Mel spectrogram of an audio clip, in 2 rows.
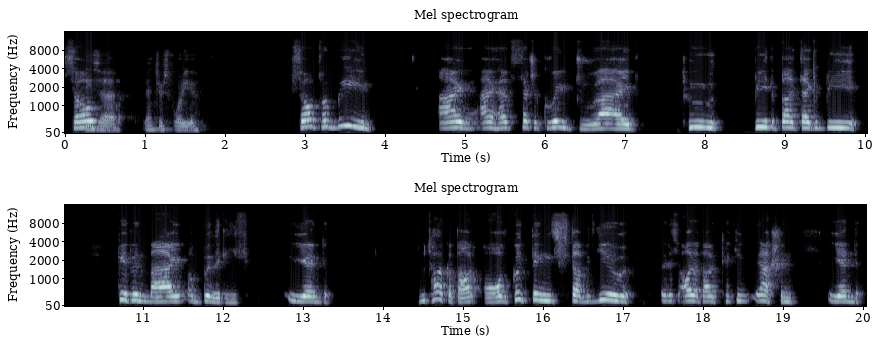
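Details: Deaf speech of an adult man born three months premature in 1976, with congenital hearing loss not found until age two and a half. Taught to listen and speak orally, with unintelligible speech as a child. Also has ADHD.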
